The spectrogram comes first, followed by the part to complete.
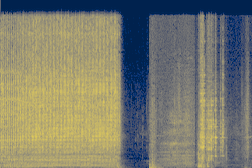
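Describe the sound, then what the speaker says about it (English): Long and short screws are driven to join mitred pieces of a scrap-wood L-shaped planter: a loud, steady whirring burst of almost two seconds cuts off abruptly, followed by a pause and a few short knocks and clatters. "long screws on this side, small screws on this side, to bring them together."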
